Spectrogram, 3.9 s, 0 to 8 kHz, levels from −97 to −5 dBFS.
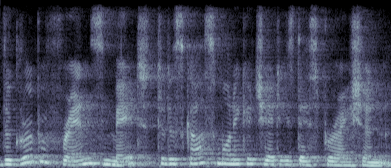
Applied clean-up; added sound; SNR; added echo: none; none; none; reverberation time 0.8 s.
